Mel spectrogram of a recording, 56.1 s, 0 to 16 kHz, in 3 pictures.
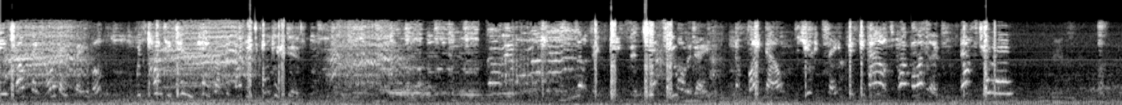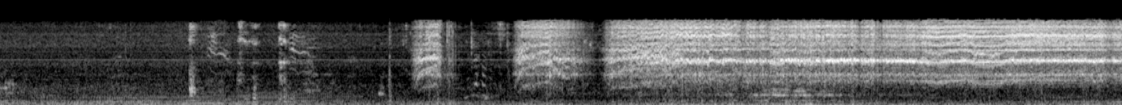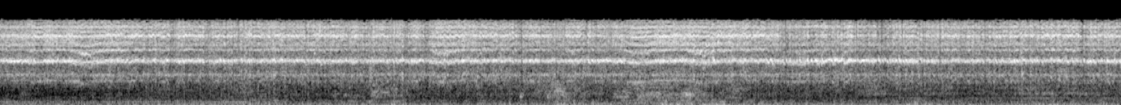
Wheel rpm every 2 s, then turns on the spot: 100, 90, 70, 70, 20, 10, 0, 0, 0, 0, 0, 0, 10, 50, 100, 220, 230, 220, 230, 230, 230, 230, 230, 230, 230, 230, 230, 230.
4-6 8-10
